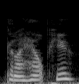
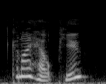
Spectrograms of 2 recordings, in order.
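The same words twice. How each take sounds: First: It sounds curt and less polite. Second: It sounds warm and polite.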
